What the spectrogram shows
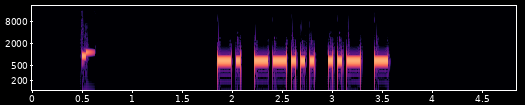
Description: Morse code, heard as a keyed tone, about 25 wpm, 700 Hz. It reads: N7UT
